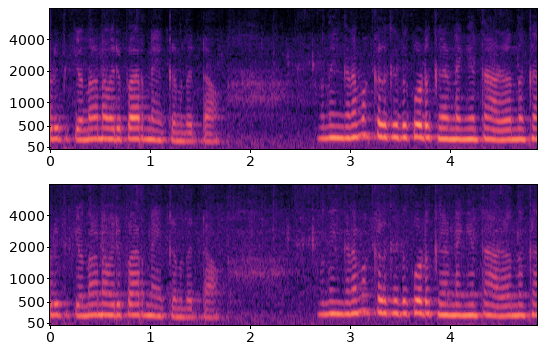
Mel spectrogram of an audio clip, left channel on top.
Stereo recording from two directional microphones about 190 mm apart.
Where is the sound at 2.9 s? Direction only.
10° left (ahead or behind).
